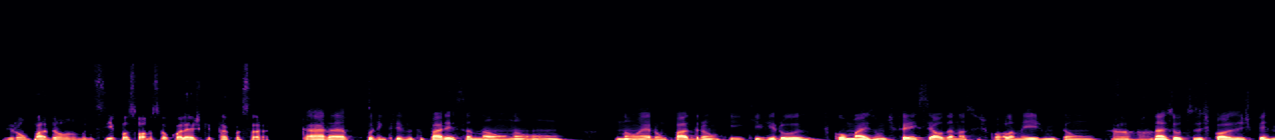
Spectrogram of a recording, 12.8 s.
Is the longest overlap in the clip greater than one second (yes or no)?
no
